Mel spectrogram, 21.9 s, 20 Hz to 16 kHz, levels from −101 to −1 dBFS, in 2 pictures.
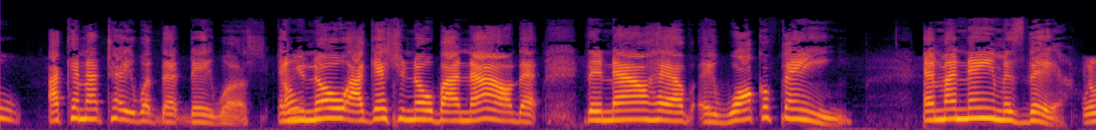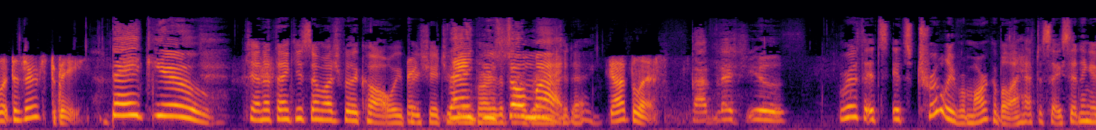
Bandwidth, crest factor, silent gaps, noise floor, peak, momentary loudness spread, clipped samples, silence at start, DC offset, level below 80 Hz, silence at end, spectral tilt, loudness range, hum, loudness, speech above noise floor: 10.5 kHz; 18 dB; none; -57 dBFS; -6 dBFS; 14 LU; under 0.1%; 0 s; under 0.1%; -72 dBFS; 0 s; -4.5 dB/octave; 7 LU; none; -24 LUFS; 33 dB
